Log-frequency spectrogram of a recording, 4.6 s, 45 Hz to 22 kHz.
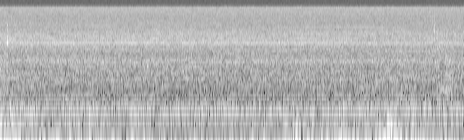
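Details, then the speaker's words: Asus ZenBook Duo 14 laptop under heavy load (OBS recording, network speed test, DaVinci Resolve) while charging, about 73°C, CPU and GPU fans at about 6000 and 7000 RPM: a soft, even rush of fan air with no rattle or scrape, normal behaviour under load. "the CPU and GPU fan speed has shot up to about six thousand and seven thousand RPM this is how a laptop should operate normally when it's under load the CPU and GPU fan should speed up to try to cool down the laptop"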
